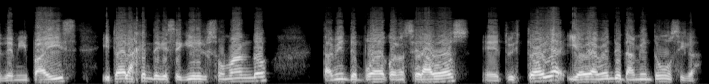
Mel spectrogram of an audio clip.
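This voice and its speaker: A man with an Argentine Spanish accent hosting a podcast interview, pausing often with repeated words and fillers. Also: medium pitch, no room sound, low-quality recording. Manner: warm-hearted, hesitant with many eh and repeated words. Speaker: podcast host. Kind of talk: casual interview chat.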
